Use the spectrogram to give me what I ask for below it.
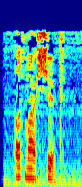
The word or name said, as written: schoeck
